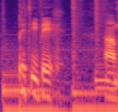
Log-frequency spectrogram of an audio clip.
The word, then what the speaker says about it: Pittyvaich: This one here is one that a lot of people haven't heard of, and it's pronounced Pittyvaich.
